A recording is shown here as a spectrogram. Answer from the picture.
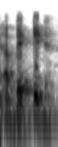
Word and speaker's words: abate: अच्छा, अबेट यानी ये एक है देन अबेटेड, ABATE, इसके स्पेलिंग ही ABAT, अबेट, इसको ऐसे पढ़ना है अबेट।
